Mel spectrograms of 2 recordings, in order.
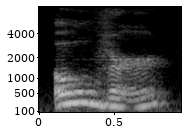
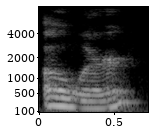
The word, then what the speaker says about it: over: You have to pronounce the V with unrounded lips despite that rounded vowel that's right next to it. So get in front of a mirror and practice these 10 words slowly, making sure that your lips are unrounded when you come to the V sound. Very, not wary. Over, not ower.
